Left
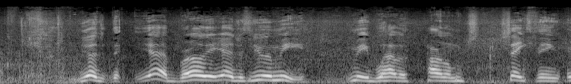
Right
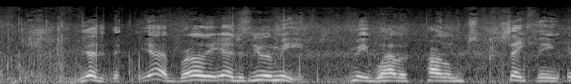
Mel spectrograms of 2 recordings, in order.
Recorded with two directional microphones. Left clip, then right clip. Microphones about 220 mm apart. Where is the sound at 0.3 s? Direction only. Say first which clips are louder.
Left 2 dB; 35° left (ahead or behind).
